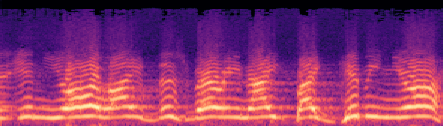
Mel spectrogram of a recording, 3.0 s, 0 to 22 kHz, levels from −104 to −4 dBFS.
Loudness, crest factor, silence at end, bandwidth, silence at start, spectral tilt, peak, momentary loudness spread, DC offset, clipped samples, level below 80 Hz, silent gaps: -14 LUFS; 10 dB; 0 s; 6.2 kHz; 0 s; -7.5 dB/octave; -2 dBFS; 6 LU; under 0.1%; under 0.1%; -50 dBFS; none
